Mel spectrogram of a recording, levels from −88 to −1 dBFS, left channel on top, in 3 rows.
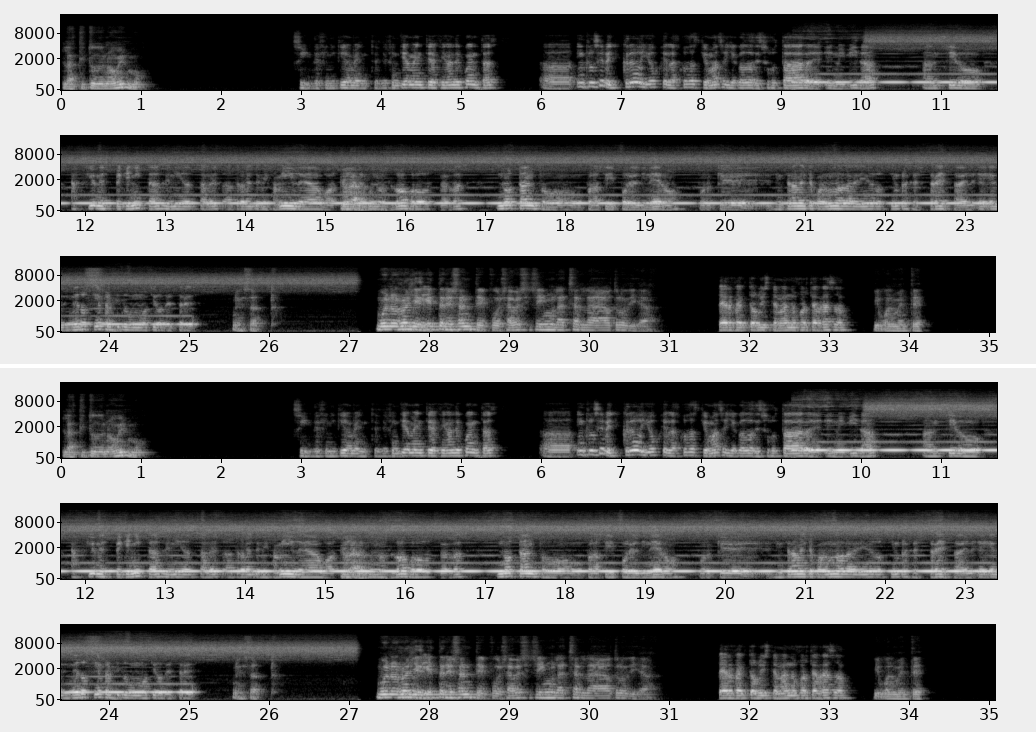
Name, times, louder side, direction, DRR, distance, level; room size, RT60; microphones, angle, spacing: voice 1, 0.0-1.1 15.2-15.6 23.5-24.2 25.5-26.1 27.3-30.8 33.6-34.1, left 1 dB, 20° left, 0.3 m, -28 dB
voice 2, 2.9-5.4 6.0-10.2 10.8-11.6 11.8-16.7 17.1-25.2 27.7-28.0 31.6-33.2, right 2 dB, ahead, 0.9 m, -26 dB
sound 1, 9.1-25.0, right 5 dB, 90° right, 0.5 m, -21 dB
sound 2, 10.0-27.1, right 4 dB, 55° right, 1.0 m, -37 dB
2.3 x 2.1 x 3.3 m
head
